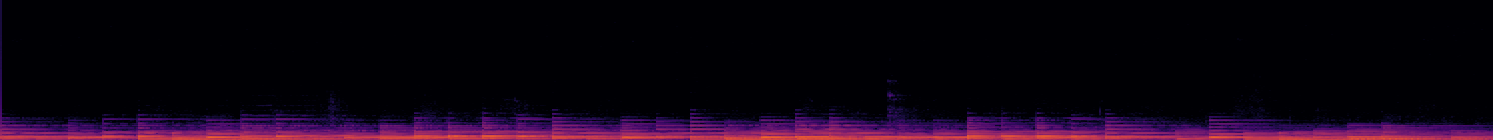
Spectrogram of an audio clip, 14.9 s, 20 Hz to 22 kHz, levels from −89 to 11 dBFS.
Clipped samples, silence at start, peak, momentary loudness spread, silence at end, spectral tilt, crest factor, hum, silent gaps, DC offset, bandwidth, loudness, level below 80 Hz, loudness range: under 0.1%; 0 s; -18 dBFS; 7 LU; 0 s; -9.5 dB/octave; 16 dB; none; none; under 0.1%; 5 kHz; -33 LUFS; -66 dBFS; 3 LU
